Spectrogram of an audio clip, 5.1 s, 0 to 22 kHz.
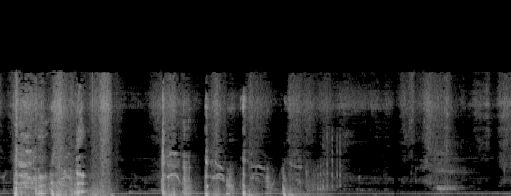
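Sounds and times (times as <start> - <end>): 
person coughing after coffee went down the wrong way: 0.0 - 1.0, 1.6 - 2.9.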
